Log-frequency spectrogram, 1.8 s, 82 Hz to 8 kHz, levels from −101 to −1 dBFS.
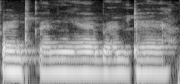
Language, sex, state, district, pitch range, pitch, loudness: Hindi, male, Uttar Pradesh, Shamli, 155-160 Hz, 155 Hz, -19 LUFS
